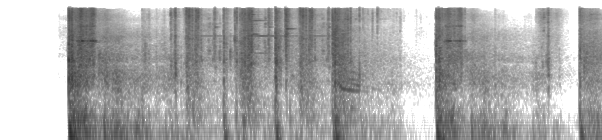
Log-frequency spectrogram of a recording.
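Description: Several sharp gunshots from the video game Knives Out in quick irregular bursts, with thuds and brief gaps of silence between them.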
